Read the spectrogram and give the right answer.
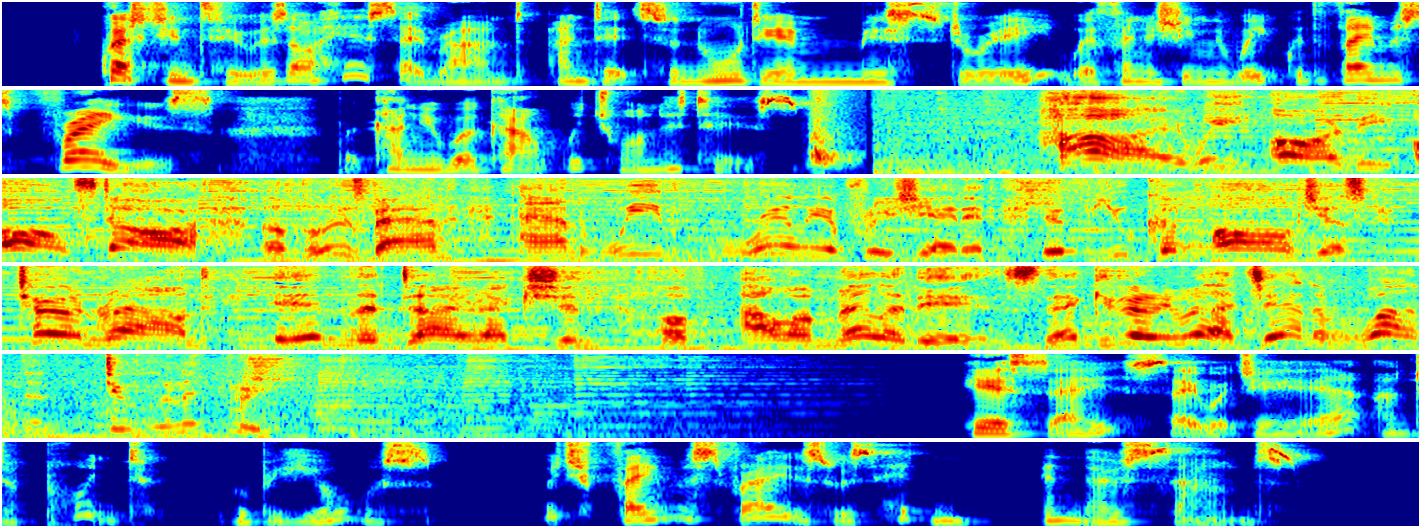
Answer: What was it? Well, it was, of course, Face the Music.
